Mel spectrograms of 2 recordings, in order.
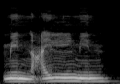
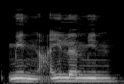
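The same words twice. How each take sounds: First: The l is held still without any echo vowel. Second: The l is bounced with an extra echo vowel. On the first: The speaker calls it right. "harus tetap dibaca sesuai dengan hurufnya" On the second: The speaker calls it wrong. "yang biasanya tawallud seperti ini"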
